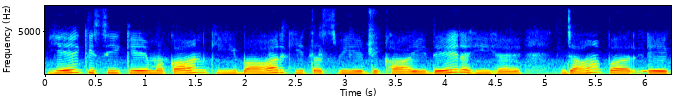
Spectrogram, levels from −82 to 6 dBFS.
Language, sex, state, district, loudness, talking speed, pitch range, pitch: Hindi, female, Rajasthan, Jaipur, -15 LUFS, 155 wpm, 235-265 Hz, 240 Hz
